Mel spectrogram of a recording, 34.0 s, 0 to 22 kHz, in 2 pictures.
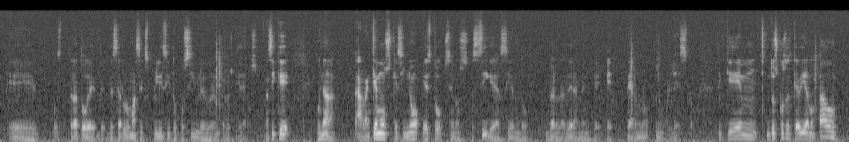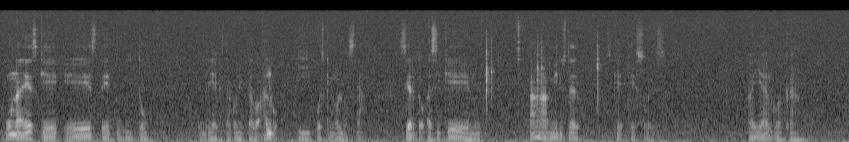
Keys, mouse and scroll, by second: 0.3-1.6 drag, 1.7-2.2 scroll up 2, 4.1 alt+Tab, 8.0 scroll down 2, 8.2-11.6 drag, 11.7-12.0 scroll up 2, 12.2 shift+click, 13.2 middle click, 14.5 right click, 15.0 middle click, 15.8 Tab, 17.2-19.8 drag, 20.5-21.9 drag, 22.3 middle click, 24.4-26.3 drag, 26.3 ctrl+z, 27.2 ctrl+z, 28.0-28.3 ctrl+scroll up 3, 28.5 shift+click, 29.2-31.4 shift+drag, 31.4 scroll up 2, 31.8 scroll down 2, 32.1-33.4 drag, 33.4-33.9 drag.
